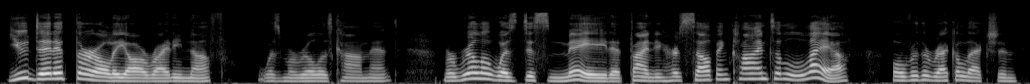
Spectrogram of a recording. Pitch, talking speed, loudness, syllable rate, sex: 190 Hz, 130 wpm, -19 LUFS, 4.4 syllables/s, female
